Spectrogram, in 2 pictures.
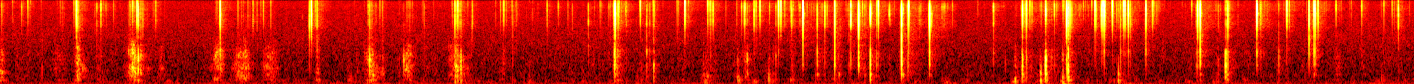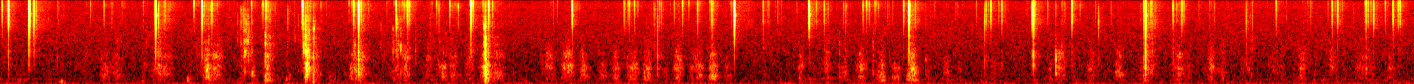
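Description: Metal tweezers digging into and pulling at a sticky paste inside a silicone ear model's canal, heard very close up. An irregular stream of sticky crackles and small clicks, busiest around ten to twelve seconds in.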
